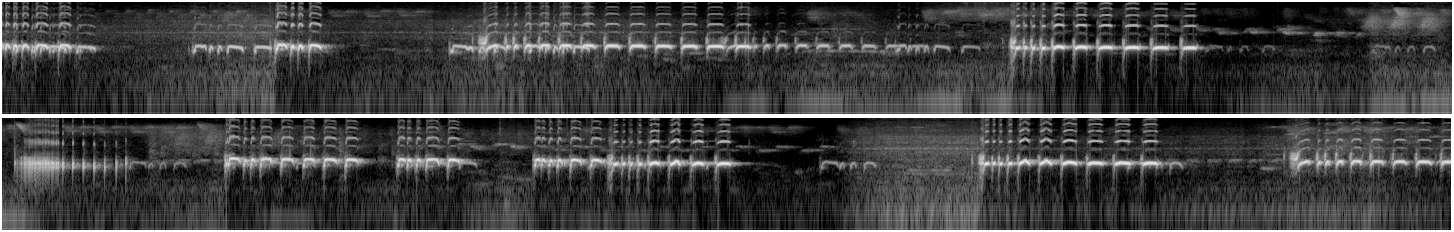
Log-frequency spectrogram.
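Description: Zebra dove (perkutut) cooing: repeated bouts of rapid, trilling coo notes held at one steady pitch, with short pauses between the bouts. This is the lure song that is meant to set a quiet perkutut singing.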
